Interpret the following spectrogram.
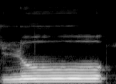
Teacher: قاف پر پیش ہے اور آگے واو ساکن، یہاں پر واو مدہ ہو رہا ہے، اس کو ایک الف کھینچ کے پڑھیں گے۔ قاف حروف مستعلیہ کا حرف ہے، اس کو پر یعنی موٹا کر کے پڑھیں گے۔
